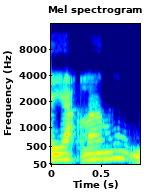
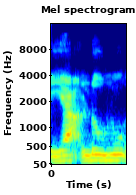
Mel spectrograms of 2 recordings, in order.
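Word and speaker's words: يَعْلَمُ: Contoh gini, ini harus dibaca ya'lamu, nggak boleh seperti yang suruh misal ya'lumu, ya nggak boleh.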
